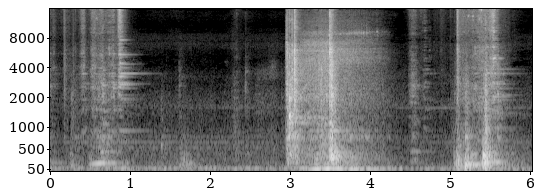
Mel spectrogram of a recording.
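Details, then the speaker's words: 1966 Chevy G10 van, ATF poured into the cylinders: short starter cranking bursts about a second each, never firing; no spark seen, and dirty distributor points are suspected. "Not seeing any spark, so probably gonna have to get under that cap and look at the points and clean the points, but I thought it was worth a try."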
